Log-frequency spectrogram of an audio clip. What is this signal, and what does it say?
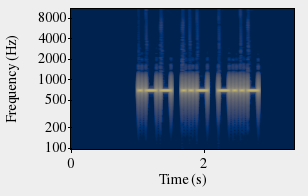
Morse code, heard as a keyed tone, about 22 wpm, 700 Hz. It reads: WUX
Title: USA Call Sign Postfixes - 3 Letters 22wpm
